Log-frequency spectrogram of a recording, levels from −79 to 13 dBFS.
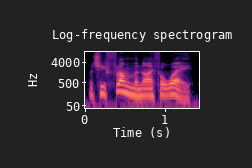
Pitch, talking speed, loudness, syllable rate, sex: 150 Hz, 250 wpm, -17 LUFS, 6.1 syllables/s, male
